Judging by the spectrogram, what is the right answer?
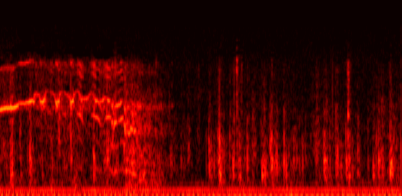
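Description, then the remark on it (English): A horse carrying a double load whinnies with a high, wavering neigh that falls in pitch over about a second, followed by irregular hoof clops and snorts over a steady low hum. “Horse carry double load. Must give him rest.”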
